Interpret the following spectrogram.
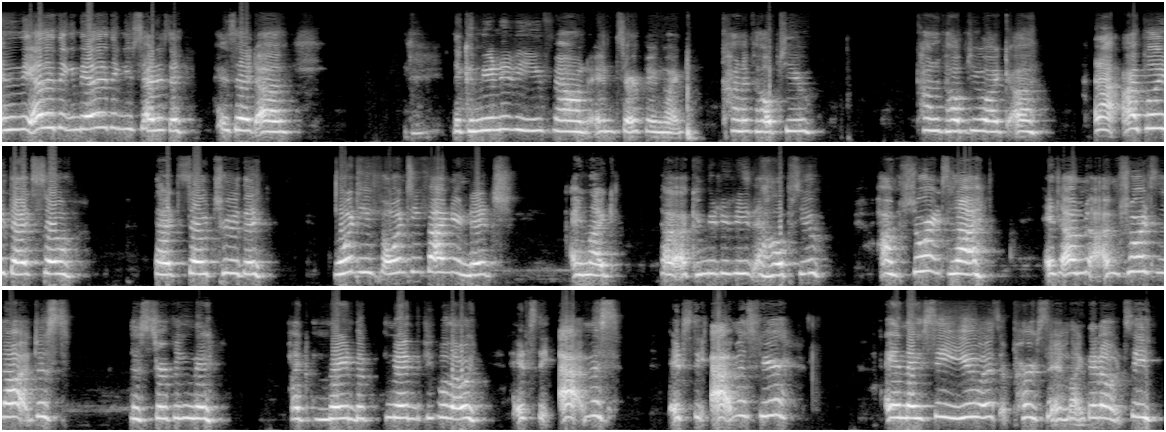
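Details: Adult English-speaking woman with cerebral palsy who says talking takes a lot of effort; dysarthria (cerebral palsy).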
